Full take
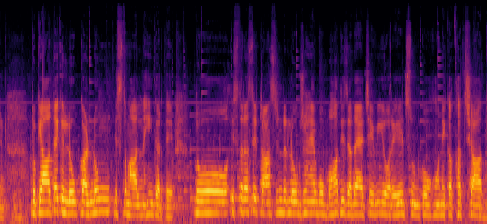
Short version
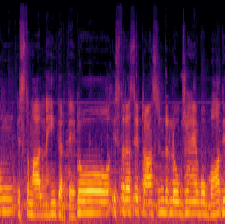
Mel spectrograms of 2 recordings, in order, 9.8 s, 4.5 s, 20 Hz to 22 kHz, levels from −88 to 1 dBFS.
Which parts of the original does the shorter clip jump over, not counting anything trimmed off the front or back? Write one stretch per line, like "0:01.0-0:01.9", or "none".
0:03.4-0:03.9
